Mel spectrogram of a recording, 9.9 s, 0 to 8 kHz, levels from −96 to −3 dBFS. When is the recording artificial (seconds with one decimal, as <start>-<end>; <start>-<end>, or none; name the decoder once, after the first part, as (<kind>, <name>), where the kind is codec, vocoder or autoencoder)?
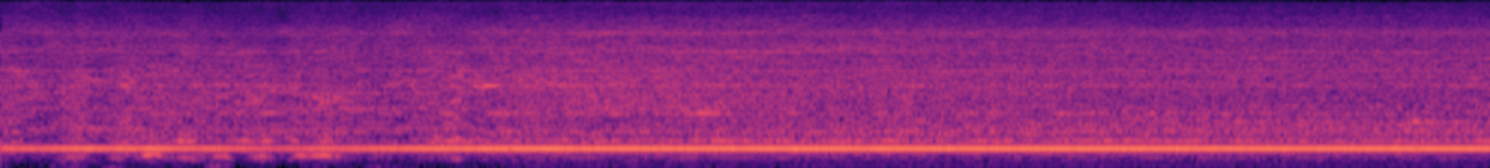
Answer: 0.0-3.4 (codec, DAC)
